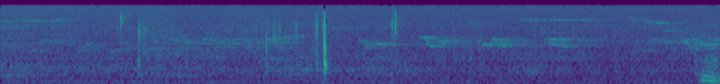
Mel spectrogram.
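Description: Faint short high-pitched calls from baby owls in the second half, over a quiet background hiss, with a few light clicks and one sharp tick about halfway through.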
